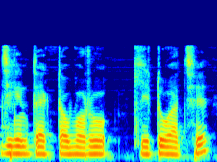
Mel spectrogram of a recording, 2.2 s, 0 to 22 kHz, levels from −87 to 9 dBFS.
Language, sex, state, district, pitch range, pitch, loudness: Bengali, male, West Bengal, Alipurduar, 135-150 Hz, 140 Hz, -16 LUFS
